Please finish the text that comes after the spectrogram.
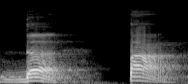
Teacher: ujung punggung lidah bertemu dengan tumbuhnya atau tempat tumbuhnya gigi seri atas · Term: makhraj ta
